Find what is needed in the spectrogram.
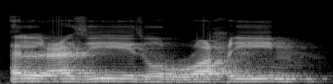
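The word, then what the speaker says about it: الْعَزِيزُ الرَّحِيمُ: അൽ അസീസുർ റഹീം. റാഇന് തടിപ്പിച്ച് തഫ്ഖീം നൽകിക്കൊണ്ടുള്ള ഉച്ചാരണമാണ്. തഫ്ഖീമോടെ ഉച്ചരിക്കുക. എന്നാൽ ശദ്ദുള്ള റാ ആയതുകൊണ്ട് വിറപ്പിക്കാതെ അർ എന്നിങ്ങനെ വിറയൽ വരാതെ സൂക്ഷിക്കേണ്ടതാണ്. അൽ അസീസുർ റഹീം.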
